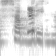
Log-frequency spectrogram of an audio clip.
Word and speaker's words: Sabrina: Pronounced in Italian, Sabrina, with a very strong R.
